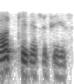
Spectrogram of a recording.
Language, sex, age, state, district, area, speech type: Assamese, male, 45-60, Assam, Jorhat, urban, conversation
